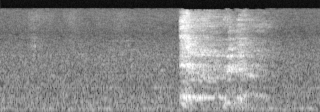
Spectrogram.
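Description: A man's single cough about a second and a half in, close to the microphone, over a steady background hum of room ventilation.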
